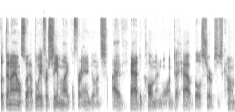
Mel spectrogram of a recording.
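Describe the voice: Speaking at a fast pace, a man uses a low pitch with a fairly bright tone, vocal fry and a slightly husky edge. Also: fairly even intonation.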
